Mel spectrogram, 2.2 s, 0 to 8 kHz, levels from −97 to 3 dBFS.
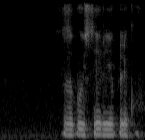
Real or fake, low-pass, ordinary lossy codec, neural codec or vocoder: real; 7.2 kHz; AAC, 48 kbps; none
